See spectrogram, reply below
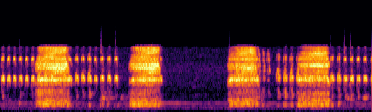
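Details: Barn owl pair at the nest, sharing rats brought in overnight: four loud rasping hisses with rapid rhythmic ticking between them and one clear silent gap of about a second.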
